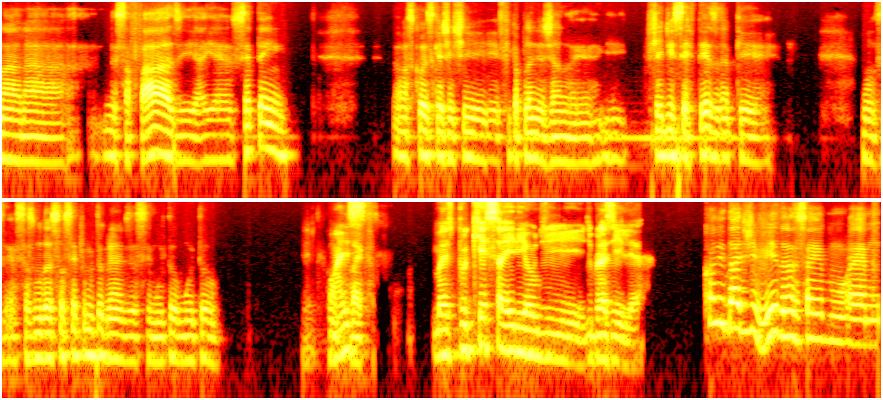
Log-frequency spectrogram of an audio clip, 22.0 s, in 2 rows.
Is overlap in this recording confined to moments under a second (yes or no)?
yes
